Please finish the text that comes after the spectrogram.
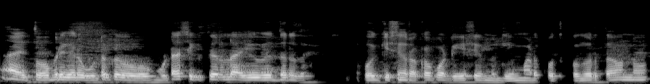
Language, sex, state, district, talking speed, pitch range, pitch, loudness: Kannada, male, Karnataka, Gulbarga, 130 wpm, 95-110 Hz, 105 Hz, -16 LUFS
